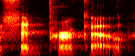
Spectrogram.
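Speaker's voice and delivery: usual speaking voice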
